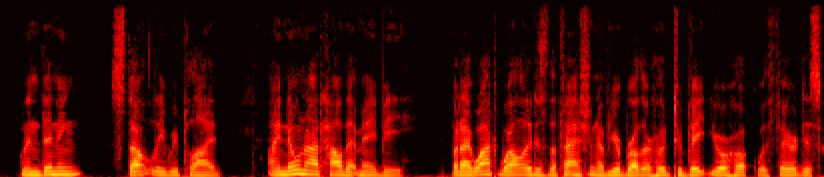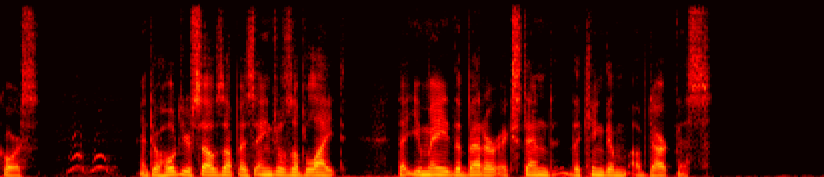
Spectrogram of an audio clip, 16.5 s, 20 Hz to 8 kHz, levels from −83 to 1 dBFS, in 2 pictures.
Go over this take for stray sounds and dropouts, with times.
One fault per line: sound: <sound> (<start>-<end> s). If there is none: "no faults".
sound: bark (8.9-9.4 s)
